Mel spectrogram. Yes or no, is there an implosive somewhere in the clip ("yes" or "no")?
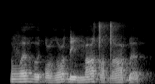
yes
